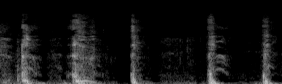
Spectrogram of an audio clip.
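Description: Several sharp coughs, close and fairly loud, in irregular bursts with short pauses between them, and no talking.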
